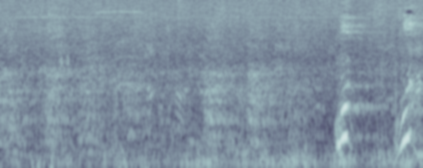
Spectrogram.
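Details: Standard wire-haired dachshund bitches in the champion class at a dog show; two sharp, loud barks close together near the end, over a steady murmur of crowd talk.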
